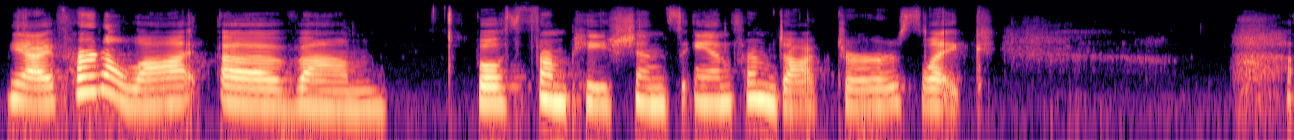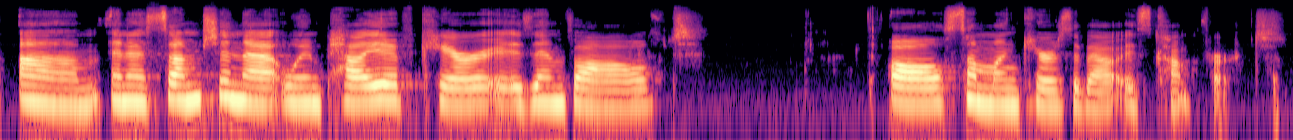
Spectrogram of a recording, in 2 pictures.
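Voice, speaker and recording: A soft-voiced woman doctor gives an informal medical presentation to an audience, explaining things conversationally. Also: on the high side, steady tone, takes it slowly. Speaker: palliative care doctor presenting.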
